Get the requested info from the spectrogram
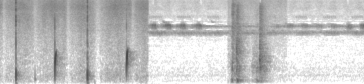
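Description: Four quick plops, each rising in pitch, about half a second apart. About two seconds in, they give way to a faint steady high tone with two soft brief sounds.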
